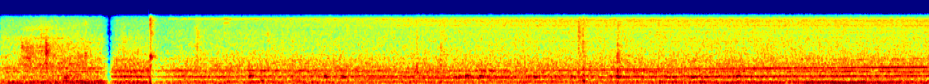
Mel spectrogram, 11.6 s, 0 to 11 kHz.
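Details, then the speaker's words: GE Profile PFS22MISBWW refrigerator (bought 2007) that stopped cooling, with the new control board fitted: faint hum and hissing that fades after a minute. The compressor vibrates weakly and stays cool; the owner suspects the compressor, relay/overload/capacitor or a refrigerant leak. "can feel the vibration of the compressor but it doesn't just doesn't seem to have the the power that it seems like it would normally have"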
